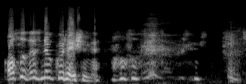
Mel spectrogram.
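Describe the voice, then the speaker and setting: A woman's voice: high-pitched, expressive, slow, fairly bright tone. A woman guest reader chatting casually, questioning the script in a playfully pedantic way. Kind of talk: casual chat and amateur read-aloud.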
